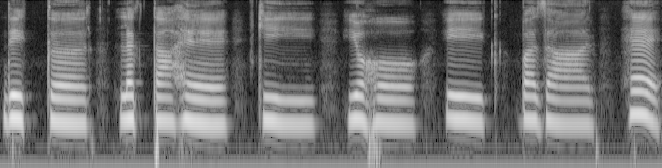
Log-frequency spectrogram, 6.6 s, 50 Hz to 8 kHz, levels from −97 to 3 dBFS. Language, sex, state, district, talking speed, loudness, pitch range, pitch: Hindi, female, Himachal Pradesh, Shimla, 80 wpm, -18 LUFS, 195-220 Hz, 210 Hz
